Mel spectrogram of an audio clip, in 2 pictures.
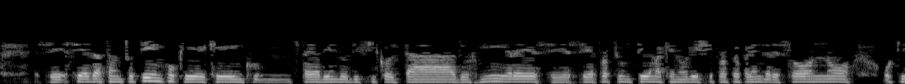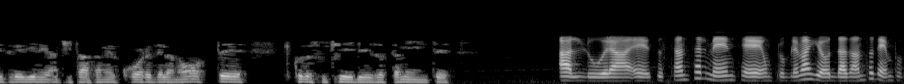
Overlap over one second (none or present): none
